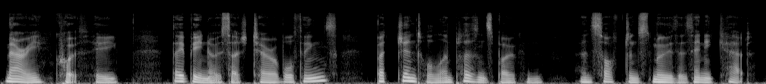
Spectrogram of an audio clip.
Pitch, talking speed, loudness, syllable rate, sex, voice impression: 110 Hz, 165 wpm, -21 LUFS, 4.6 syllables/s, male, masculine, adult-like, slightly relaxed, soft, slightly fluent, intellectual, sincere, friendly, reassuring, lively, kind, slightly modest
